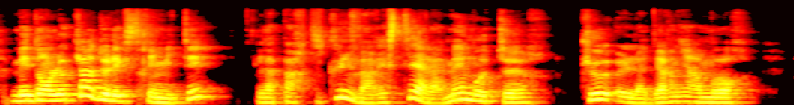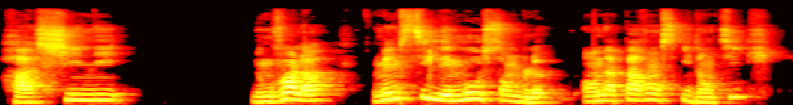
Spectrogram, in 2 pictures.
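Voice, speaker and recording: A Japanese language teacher explaining pitch accent patiently in a lesson, often repeating words and restarting phrases. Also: warm tone, echoey room. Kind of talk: explanatory lesson with written examples.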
